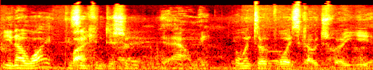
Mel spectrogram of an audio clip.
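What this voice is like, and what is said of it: Australian accent. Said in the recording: “you sounded really Australian ... It's Australian.”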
